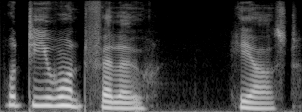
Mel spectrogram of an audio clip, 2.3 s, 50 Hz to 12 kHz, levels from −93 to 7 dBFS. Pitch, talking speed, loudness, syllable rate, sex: 200 Hz, 185 wpm, -17 LUFS, 5.5 syllables/s, female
